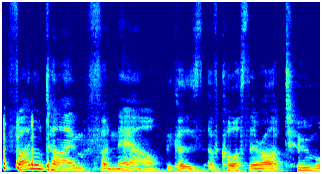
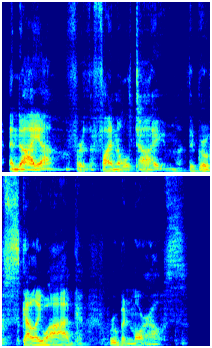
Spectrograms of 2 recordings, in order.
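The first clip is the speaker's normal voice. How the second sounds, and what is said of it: Put-on pirate accent. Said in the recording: “Oh, I'm going to miss that voice. ... you do the accent.”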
